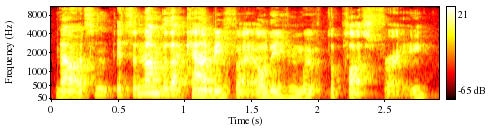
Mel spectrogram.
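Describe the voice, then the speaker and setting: A man's voice: fairly high pitch, very animated, quick pace, sharp tone. A man who plays in a tabletop role-play game, chatting casually and matter-of-factly as he recaps how it went.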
